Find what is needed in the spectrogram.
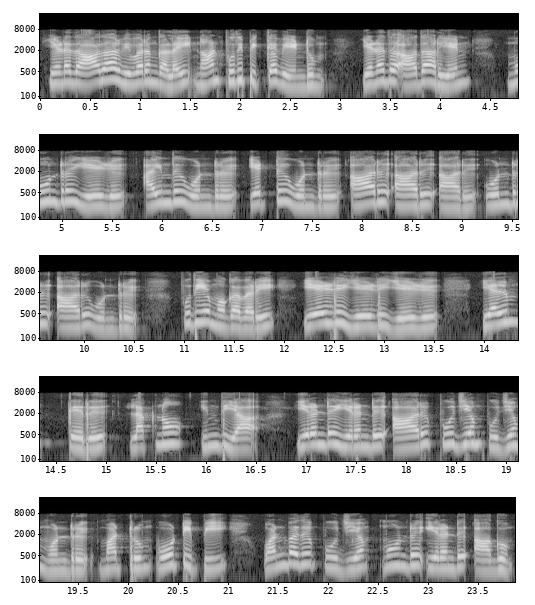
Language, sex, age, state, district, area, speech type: Tamil, female, 30-45, Tamil Nadu, Chennai, urban, read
